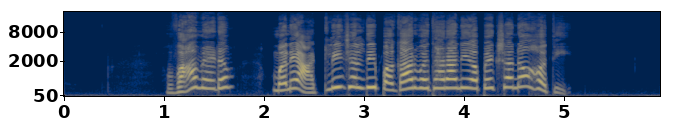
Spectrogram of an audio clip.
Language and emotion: Gujarati, surprised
